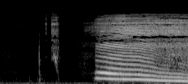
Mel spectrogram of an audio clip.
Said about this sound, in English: Yeah, I know, it's rude to yawn, but man, this whole daylight savings time thing, and that dog barking last night,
